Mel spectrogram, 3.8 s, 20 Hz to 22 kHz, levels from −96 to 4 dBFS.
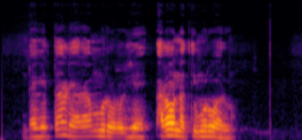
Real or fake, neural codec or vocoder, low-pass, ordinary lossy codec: real; none; 19.8 kHz; none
